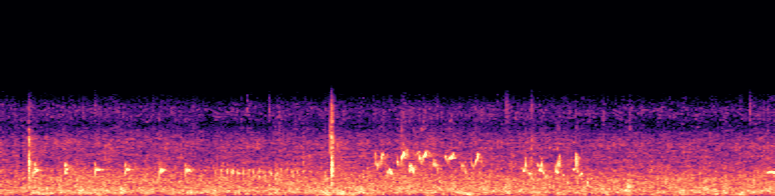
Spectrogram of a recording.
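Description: Small birds chirping in quick series of short, high notes over a steady background hiss, with one sharp click about two and a half seconds in.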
